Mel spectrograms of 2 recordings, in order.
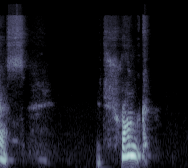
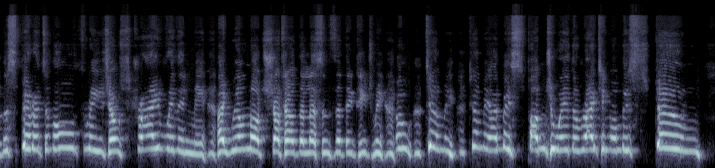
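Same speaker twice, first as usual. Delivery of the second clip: put-on high, pleading old miser; Scrooge pleading; 12 semitones higher, 5 dB louder than usual. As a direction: beg the spirit for mercy, voice raised. Scrooge vowing to spirit.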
